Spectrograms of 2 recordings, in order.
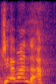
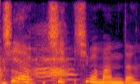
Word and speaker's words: Chimamanda: Is that name of Chiamanda? Yeah, Chimamanda. Chimamanda. Chimamanda. You left out a syllable, bro.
